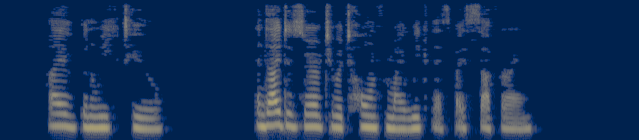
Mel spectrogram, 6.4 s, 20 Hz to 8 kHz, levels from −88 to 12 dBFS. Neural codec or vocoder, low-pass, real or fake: none; 7.2 kHz; real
